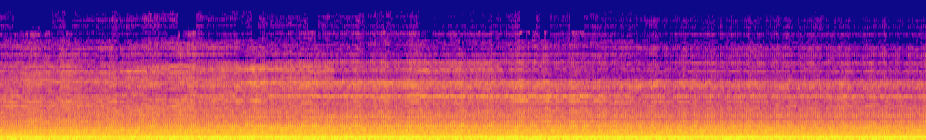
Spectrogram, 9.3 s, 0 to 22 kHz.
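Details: Ninja Foodi 8-in-1 cooker running cold, though the owner says the unbearable noise comes after it warms up: constant drone with a thin, steady high whine that never changes pitch; abnormally loud running, cause not identified.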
